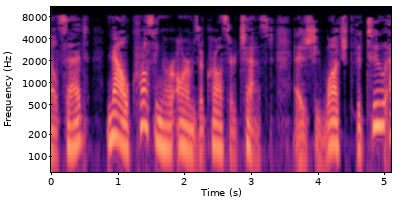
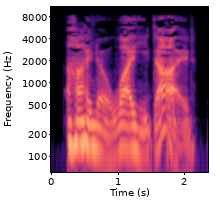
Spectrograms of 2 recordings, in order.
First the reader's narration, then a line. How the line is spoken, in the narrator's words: Morris laughed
